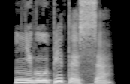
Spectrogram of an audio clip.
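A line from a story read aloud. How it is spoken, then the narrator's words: Irritated dismissive mother. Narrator (Russian): матушка раздраженно отмахнулась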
